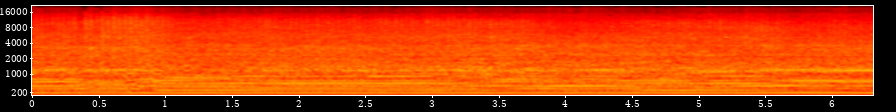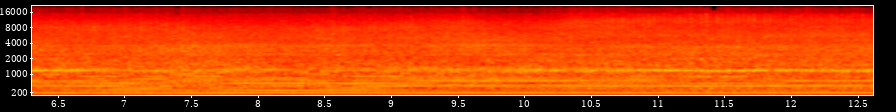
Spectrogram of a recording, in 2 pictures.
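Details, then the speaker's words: Toro commercial mower, engine previously replaced, wheel drive grinding repaired (unlubricated metal gears): steady even engine drone at constant speed, no grinding or clunking from the drive like before; traction healthy. "but it's definitely not getting hung up like it was before or making grinding noise like it was before"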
